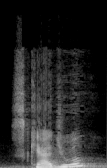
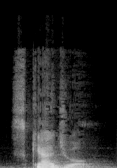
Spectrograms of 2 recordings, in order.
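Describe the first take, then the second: First: It is said with an American accent. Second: The same.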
